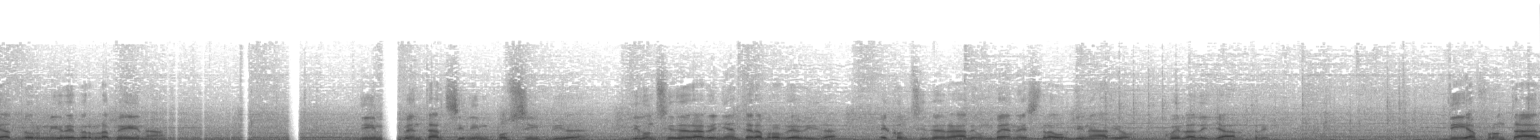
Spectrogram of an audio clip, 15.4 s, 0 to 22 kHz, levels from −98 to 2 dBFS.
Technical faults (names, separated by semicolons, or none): repeated stalls (stutter); call audio freeze; jitter buffer speed-up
